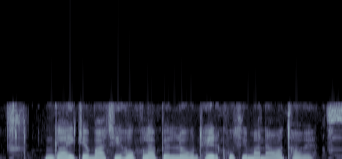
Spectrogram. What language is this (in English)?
Bhojpuri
